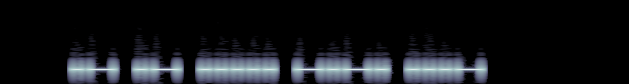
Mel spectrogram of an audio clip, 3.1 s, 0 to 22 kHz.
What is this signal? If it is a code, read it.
Morse code, heard as a keyed tone, about 28 wpm, 700 Hz. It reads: AA5CV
